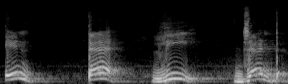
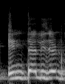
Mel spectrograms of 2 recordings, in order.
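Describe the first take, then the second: First: "इंटेलिजेंट" very slowly in four separate pieces; syllable by syllable. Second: Said in the usual way. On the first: Shown as a demonstration. Teacher counting four sounds for students, "इंटेलिजेंट" split into four slow beats. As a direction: break "इंटेलिजेंट" into इन... टे... लि... जेंट. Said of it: "चार बार में आपकी आवाज निकली". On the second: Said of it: "इंटेलिजेंट को बोल के देखो".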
